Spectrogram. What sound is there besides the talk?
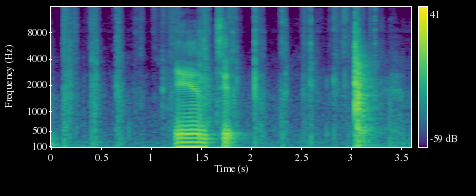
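shuffling a tarot card deck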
